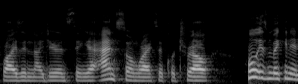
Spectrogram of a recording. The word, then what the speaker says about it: Kotrell: hi cultural how are you hello am I pronouncing it right Cottrell cultural perfect okay so where did that name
